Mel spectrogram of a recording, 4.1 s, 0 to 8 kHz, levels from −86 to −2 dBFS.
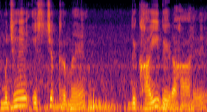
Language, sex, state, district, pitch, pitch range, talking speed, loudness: Hindi, male, Madhya Pradesh, Dhar, 130 Hz, 110-150 Hz, 115 wpm, -18 LUFS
